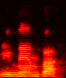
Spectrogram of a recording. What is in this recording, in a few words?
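"remember", Nigerian Pidgin, female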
